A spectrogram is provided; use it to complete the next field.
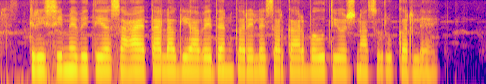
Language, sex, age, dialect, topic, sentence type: Magahi, female, 18-24, Southern, agriculture, statement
